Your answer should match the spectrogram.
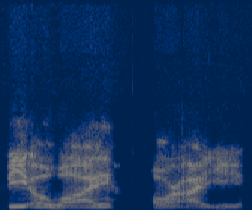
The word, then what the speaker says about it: Boyer: It's Boyer. It's French. It's kind of weird. Mm-hmm. Boyer? Lost my mind. Yes, sir. How do I spell that? French Boyer. It is Boyrie.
